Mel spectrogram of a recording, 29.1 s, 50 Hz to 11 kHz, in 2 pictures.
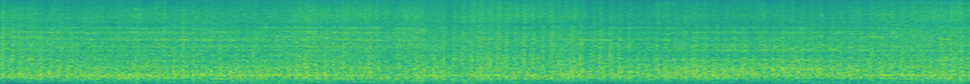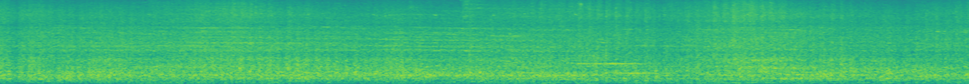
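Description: A mixed freight train of boxcars, tank cars and autoracks rolling past: a steady, loud rumble and rattle of steel wheels on rail. About 24 seconds in there is a brief faint tone.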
